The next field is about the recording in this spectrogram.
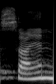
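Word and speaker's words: scion: Collision means क्या होता है, टक्कर होना, और सियन मीन्स क्या होता है, सायन मीन्स, इसको इसका प्रोनाउंसिएशन होगा सायन, सायन मीन्स क्या होता है, वंशज, वंशज होना।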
